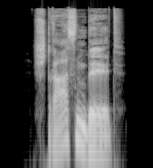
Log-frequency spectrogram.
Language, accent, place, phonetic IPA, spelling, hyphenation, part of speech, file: German, Germany, Berlin, [ˈʃtʁaːsn̩ˌbɪlt], Straßenbild, Stra‧ßen‧bild, noun, De-Straßenbild.ogg
- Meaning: streetscape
